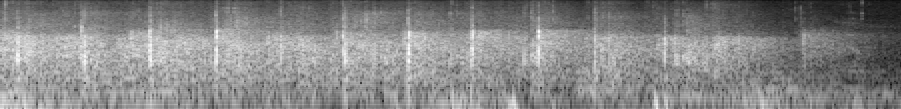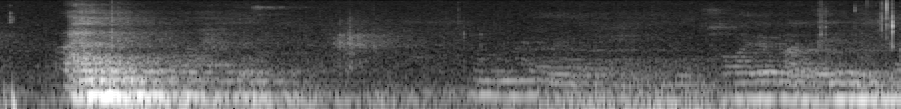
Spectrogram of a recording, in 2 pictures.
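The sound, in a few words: applause at a press conference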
